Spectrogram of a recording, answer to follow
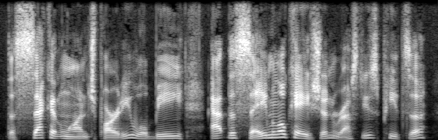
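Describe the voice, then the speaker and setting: A man's voice: mid-range voice, expressive, moderate pace, gravelly, no echo. A man hosting a podcast, reading a scripted true crime narration.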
